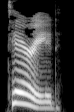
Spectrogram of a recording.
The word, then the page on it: tarried: British English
